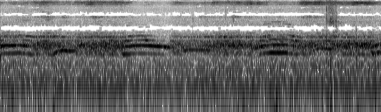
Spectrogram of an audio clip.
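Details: Upset female house cat Hermy protesting at the vet, giving several long bowed meows that climb then sag in pitch, separated by short pauses, against constant hum and hiss.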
